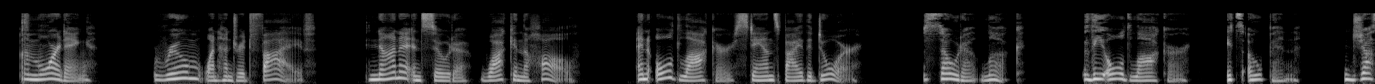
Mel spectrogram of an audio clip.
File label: drama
